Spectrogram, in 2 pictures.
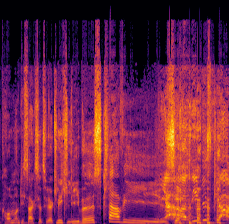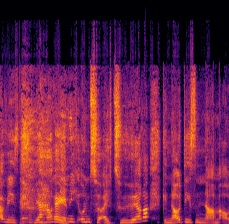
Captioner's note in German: gelächter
